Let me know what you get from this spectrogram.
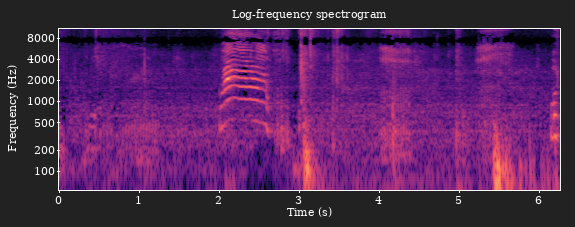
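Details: Vocal white fluffy fat house cat wanting his breakfast; one clear drawn-out harmonic meow, followed by low thumps and soft handling noises in a quiet room.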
